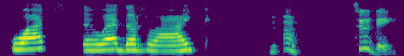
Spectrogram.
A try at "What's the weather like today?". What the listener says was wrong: Oh, intonasinya kenapa jadi naik? What's the weather like today? Sekali lagi.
